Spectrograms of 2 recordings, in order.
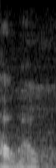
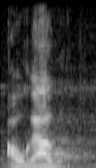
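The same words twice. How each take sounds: First: The d sound before the final vowel is dropped. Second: The d sound before the final vowel is pronounced. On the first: This is how Puerto Ricans say it. "Nosotros decimos" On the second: This is the general way to say it. "Tú puedes decir"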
